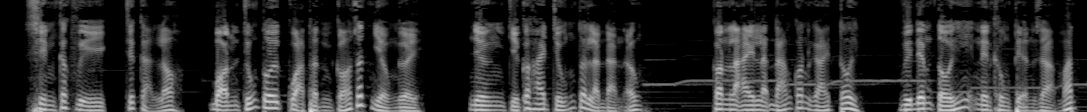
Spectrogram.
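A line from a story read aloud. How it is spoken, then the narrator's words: Laughing loudly. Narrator (Vietnamese): cười lớn, nói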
